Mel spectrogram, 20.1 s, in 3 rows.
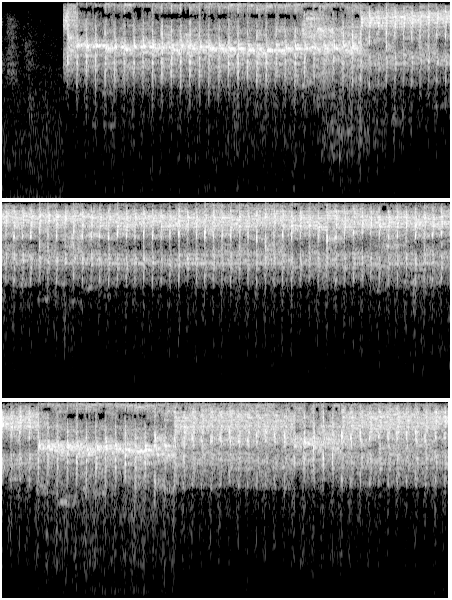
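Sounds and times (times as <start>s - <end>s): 
lovebird chattering: 0.9s - 20.1s.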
